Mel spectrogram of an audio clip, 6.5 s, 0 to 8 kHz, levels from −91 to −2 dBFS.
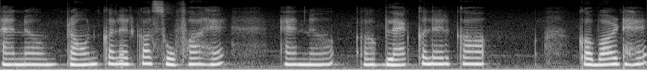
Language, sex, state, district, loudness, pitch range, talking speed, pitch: Hindi, female, Chhattisgarh, Bilaspur, -15 LUFS, 240-265 Hz, 110 wpm, 250 Hz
